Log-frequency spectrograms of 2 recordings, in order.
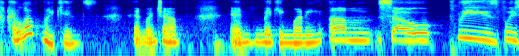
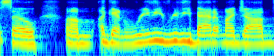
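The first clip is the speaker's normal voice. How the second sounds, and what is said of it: Sarcastic delivery. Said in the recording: “I'm being sarcastic.”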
